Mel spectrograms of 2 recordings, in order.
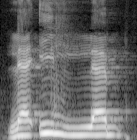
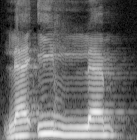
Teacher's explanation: নুন সাকিনকে আমাদেরকে পরবর্তী হরফের সাথে মিলিয়ে গুণা ছাড়া পড়তে হবে।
